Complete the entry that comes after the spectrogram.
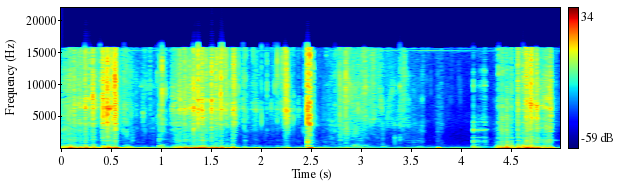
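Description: A solid rectangular bar of dry green soap, held in one hand, is shaved and scraped with a metal utility-knife blade, and the shavings pile up below. The sound is a series of dry, crunchy tearing scrapes in uneven bursts, with a heavy low rumble under bright, crisp strands and short quiet gaps between strokes.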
